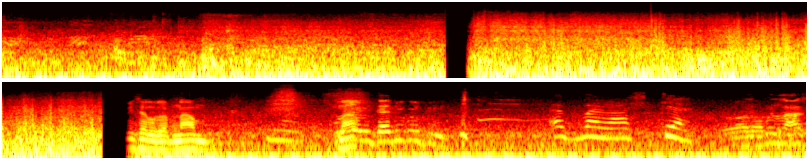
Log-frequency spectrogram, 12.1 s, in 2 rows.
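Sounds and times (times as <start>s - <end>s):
train rumbling on track: 0.0s - 12.0s
wind buffeting microphone: 1.1s - 6.8s.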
